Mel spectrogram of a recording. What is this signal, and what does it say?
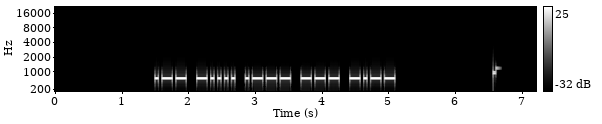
Morse code, heard as a keyed tone, about 22 wpm, 700 Hz. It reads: W6JOY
